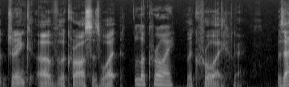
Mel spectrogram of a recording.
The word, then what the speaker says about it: LaCroix: LaCroix.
